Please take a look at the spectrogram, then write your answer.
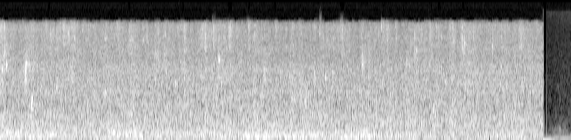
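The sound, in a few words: rain falling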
